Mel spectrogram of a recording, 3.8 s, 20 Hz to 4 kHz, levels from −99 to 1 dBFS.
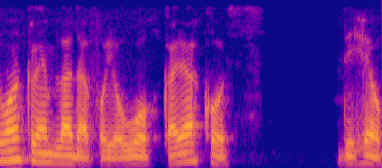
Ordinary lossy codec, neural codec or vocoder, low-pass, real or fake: none; none; 3.6 kHz; real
